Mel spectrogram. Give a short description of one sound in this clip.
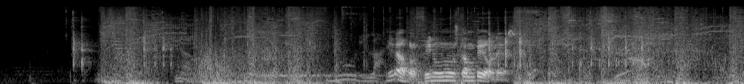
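Game spell effects crackle and boom.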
